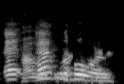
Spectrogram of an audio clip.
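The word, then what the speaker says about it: Patlabor: How do you pronounce that? Pat Labor? Pat Labor.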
